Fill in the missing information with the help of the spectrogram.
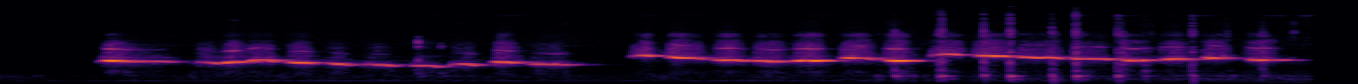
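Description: The catchy theme melody of a currently popular TV series, whistled in two clear phrases with a brief pause between them, the second phrase backed by soft rhythmic clicks; no one speaks.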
